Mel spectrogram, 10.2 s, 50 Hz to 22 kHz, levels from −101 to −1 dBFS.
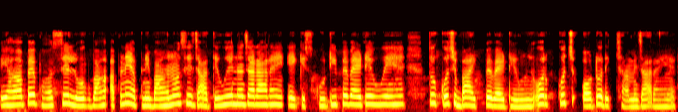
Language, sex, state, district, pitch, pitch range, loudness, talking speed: Hindi, female, Bihar, Bhagalpur, 250 Hz, 225-275 Hz, -24 LUFS, 210 wpm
